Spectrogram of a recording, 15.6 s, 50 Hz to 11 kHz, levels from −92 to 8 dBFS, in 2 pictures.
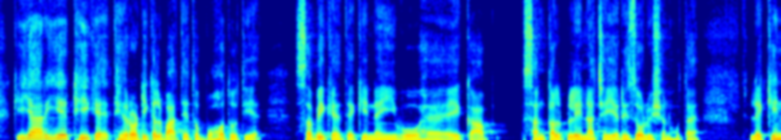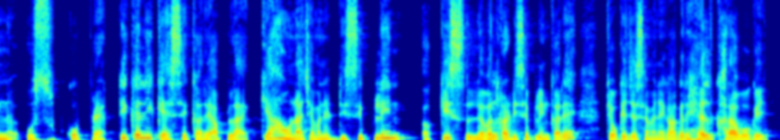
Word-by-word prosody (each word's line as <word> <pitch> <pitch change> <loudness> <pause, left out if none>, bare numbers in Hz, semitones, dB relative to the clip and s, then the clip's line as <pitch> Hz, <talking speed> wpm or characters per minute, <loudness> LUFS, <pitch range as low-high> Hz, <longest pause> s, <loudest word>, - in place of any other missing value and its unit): कि 225 - -1
यार 225 0 +5
ये 230 0 +4
ठीक 215 0 +1
है। 190 - +2
थ्योरेटिकल 175 +4 +3
बातें 165 +3 -2
तो 175 - -3
बहुत 170 +4 0
होती 140 - -3
है, - - -5 0.5
सभी 170 +2 +2
कहते 160 -2 -3
हैं 155 - -5
कि 155 -1 -4
नहीं 155 -1 -2
वो 150 +1 0
है 140 0 -4
एक 145 - -5
आप 130 0 -3 0.3
संकल्प 155 -1 -1
लेना 150 0 +2
चाहिए, 145 -1 -2
रेज़ोल्यूशन 150 +2 -1
होता 140 -3 -7
है। 125 - -9 0.5
लेकिन 190 +4 +2 0.2
उसको 80 - -3
प्रैक्टिकली 230 - +1
कैसे 180 +1 0
करें 155 -2 -1
अप्लाई, 150 -3 -1 0.2
क्या 190 +2 +3
होना 195 -5 +5
चाहिए। 170 +1 -3
माने 180 - 0
डिसिप्लिन 220 - +1 0.2
अ, - - -3
किस 225 -5 -1
लेवल 160 +7 +3
का 205 - +4
डिसिप्लिन 170 0 -2
करें। 195 +10 +1 0.3
क्योंकि 170 +2 +1
जैसे 175 +1 -2
मैंने 180 0 -3
कहा 175 - +2
अगर 190 +1 +1
हेल्थ 185 +8 +3
खराब 195 -5 +5
हो 150 - +2
गई 140 -1 -2
165 Hz, 200 wpm, -24 LUFS, 150-190 Hz, 0.5 s, यार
